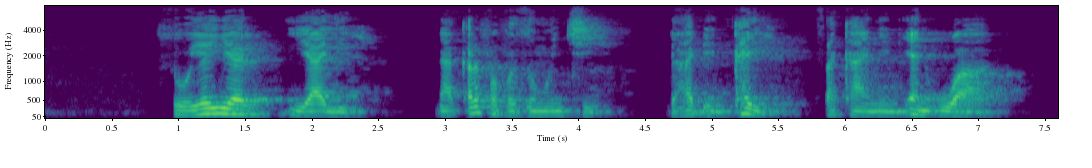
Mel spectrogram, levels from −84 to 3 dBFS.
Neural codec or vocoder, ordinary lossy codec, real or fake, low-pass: none; none; real; none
